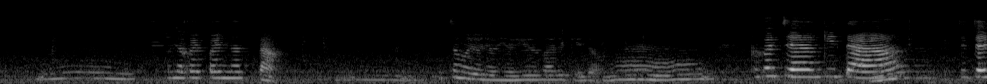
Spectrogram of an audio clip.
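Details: Wanta, an elderly dog in home care, groans during the morning routine, a dog that vocalizes whenever awake and flails its legs. Drawn-out tonal moans waver and bend in pitch, some rising sharply near the end, with a voice speaking between them.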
